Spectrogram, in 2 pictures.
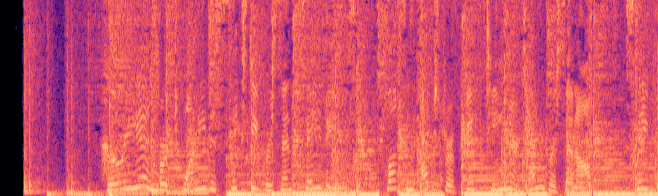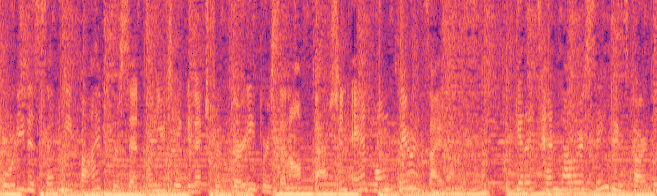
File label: TYPICAL RETAIL SPOT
